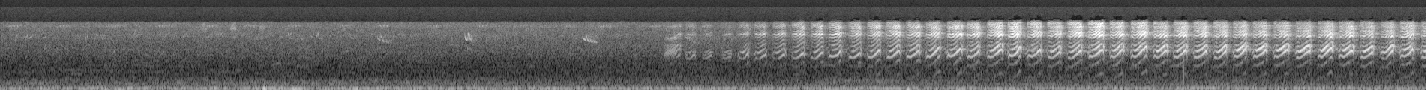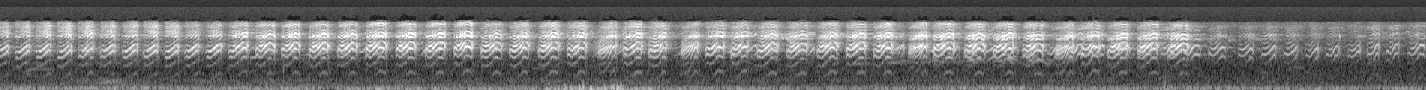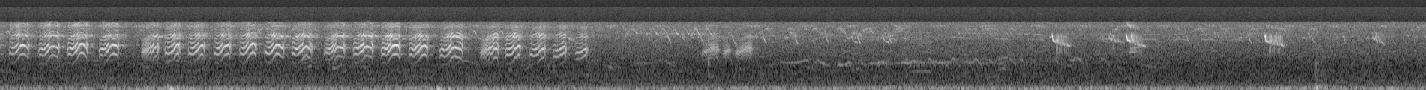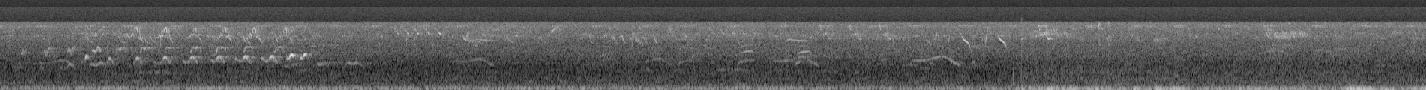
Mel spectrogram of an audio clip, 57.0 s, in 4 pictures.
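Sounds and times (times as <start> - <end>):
bird chirps: 43.0 - 54.5.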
